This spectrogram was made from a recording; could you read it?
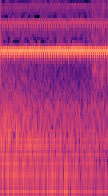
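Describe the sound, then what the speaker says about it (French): A steady, piercing high-pitched alarm whistle tone holds continuously for about a second, fairly loud over a faint low rumble, in a cartoon. "C'est le sifflet d'alarme de Roderick"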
